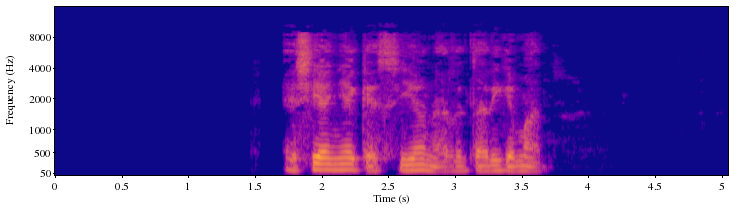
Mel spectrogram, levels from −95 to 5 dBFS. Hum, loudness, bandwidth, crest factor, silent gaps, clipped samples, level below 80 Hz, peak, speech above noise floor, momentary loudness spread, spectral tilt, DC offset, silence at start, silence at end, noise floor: none; -28 LUFS; 9.4 kHz; 24 dB; none; under 0.1%; -68 dBFS; -8 dBFS; 49 dB; 10 LU; -5 dB/octave; under 0.1%; 1.7 s; 1.4 s; -76 dBFS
